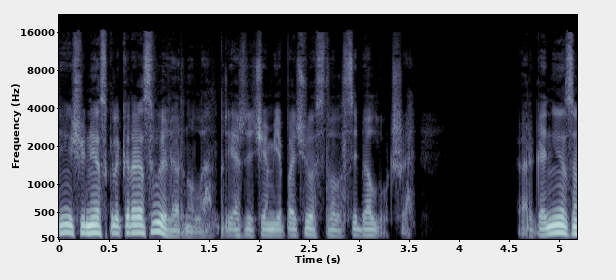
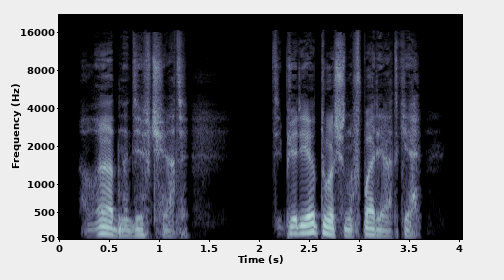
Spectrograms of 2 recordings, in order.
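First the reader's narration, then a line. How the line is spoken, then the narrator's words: Hoarse, breathless. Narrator (Russian): все еще сиплым голосом изрек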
